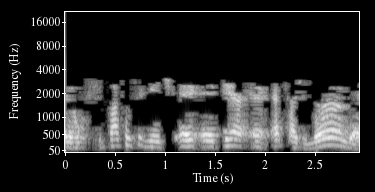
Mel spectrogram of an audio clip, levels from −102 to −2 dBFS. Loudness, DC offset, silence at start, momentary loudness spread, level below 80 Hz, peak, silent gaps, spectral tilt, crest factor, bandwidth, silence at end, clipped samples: -19 LUFS; under 0.1%; 0 s; 9 LU; -72 dBFS; -2 dBFS; none; -9.5 dB/octave; 16 dB; 3.2 kHz; 0 s; under 0.1%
